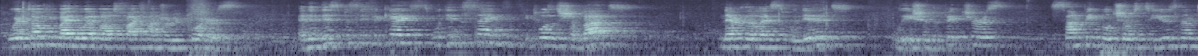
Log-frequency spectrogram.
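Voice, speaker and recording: A man answering questions as a spokesperson at a public briefing, in an echoey hall, distant from the microphone. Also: high voice. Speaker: military spokesperson on a panel.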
